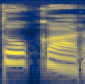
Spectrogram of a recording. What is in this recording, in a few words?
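"токар", Komi, female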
